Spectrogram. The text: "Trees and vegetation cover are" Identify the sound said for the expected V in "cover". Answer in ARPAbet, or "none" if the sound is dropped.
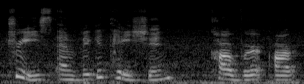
V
